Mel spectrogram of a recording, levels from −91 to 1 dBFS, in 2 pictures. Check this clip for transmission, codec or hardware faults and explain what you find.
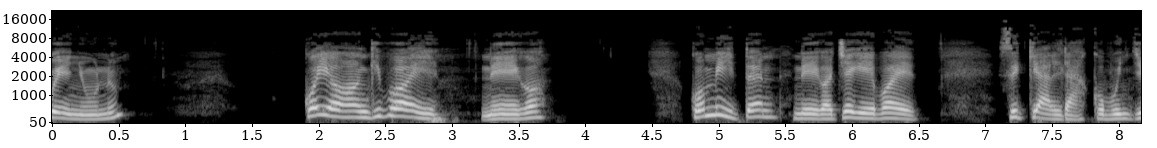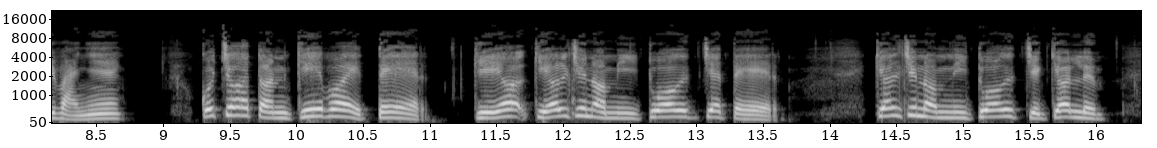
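The speech carries one codec fault from start to finish. Throughout, it sounds like MP2 compression, likely at a rate near 56 kbps: starved sub-bands switch off and flicker, nothing survives above 15.2 kHz, and what remains has a gurgling, granular edge, unlike a simple low-pass filter's clean dullness.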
